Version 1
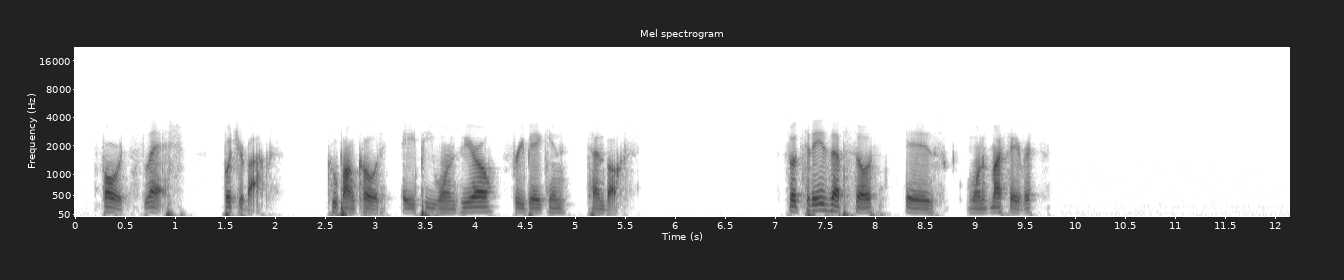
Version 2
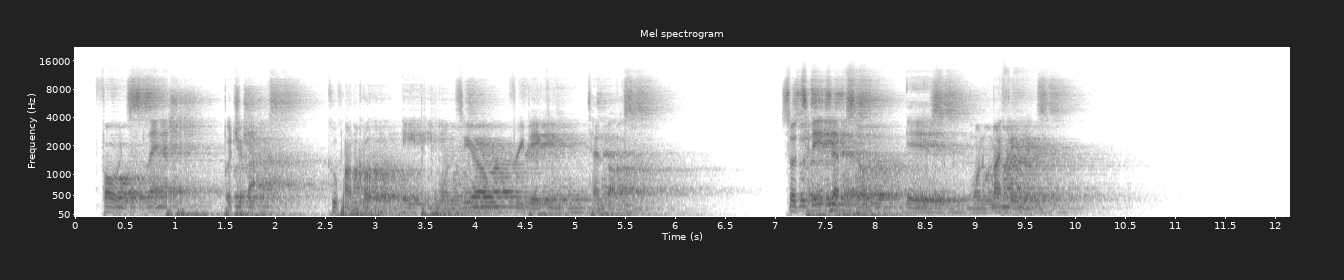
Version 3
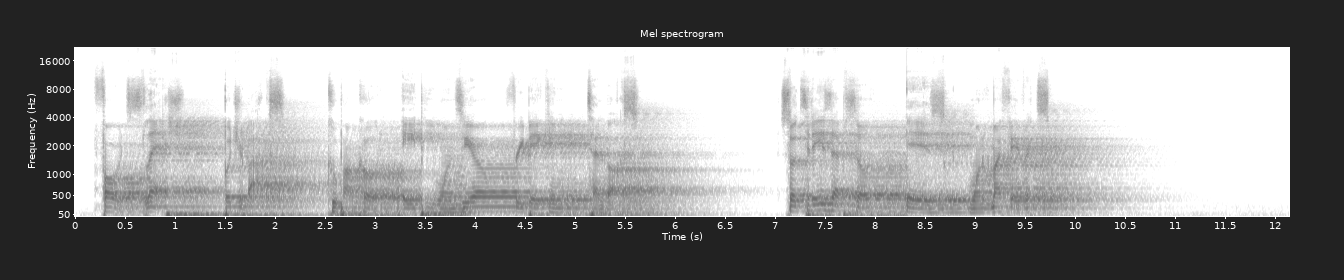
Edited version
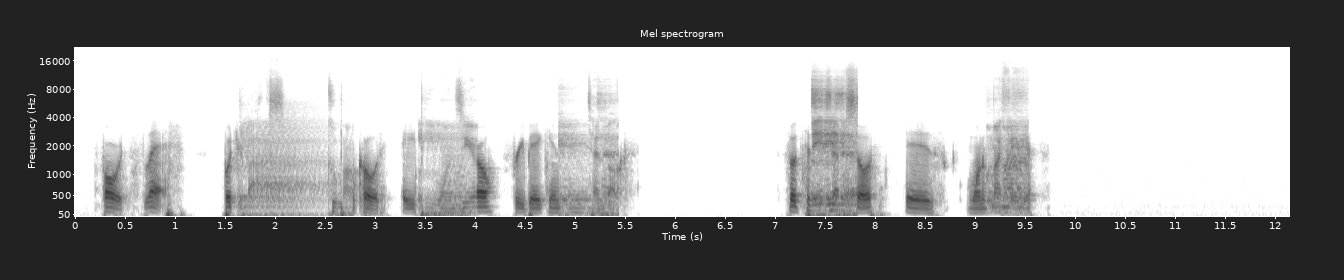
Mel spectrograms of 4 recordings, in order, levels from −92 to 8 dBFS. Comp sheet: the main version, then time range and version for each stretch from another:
1
0:01.64–0:02.78: punch in from 3
0:03.43–0:04.02: punch in from 3
0:04.83–0:05.43: punch in from 2
0:07.36–0:07.82: punch in from 2
0:09.11–0:09.53: punch in from 2

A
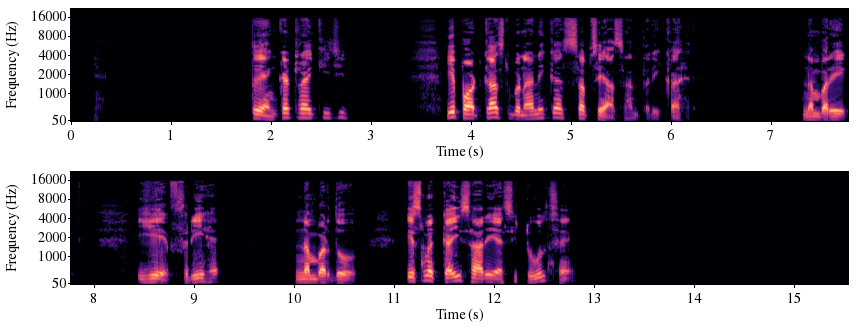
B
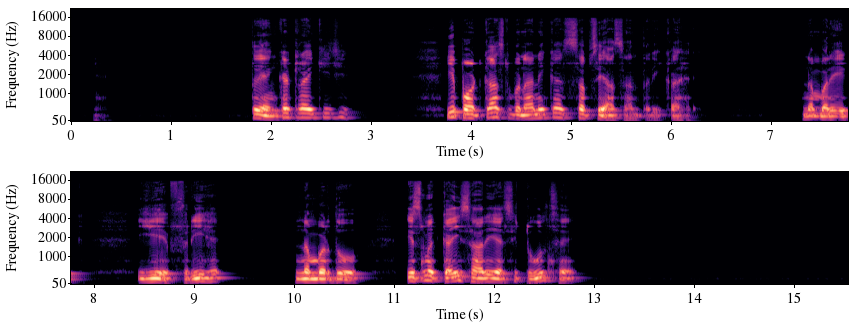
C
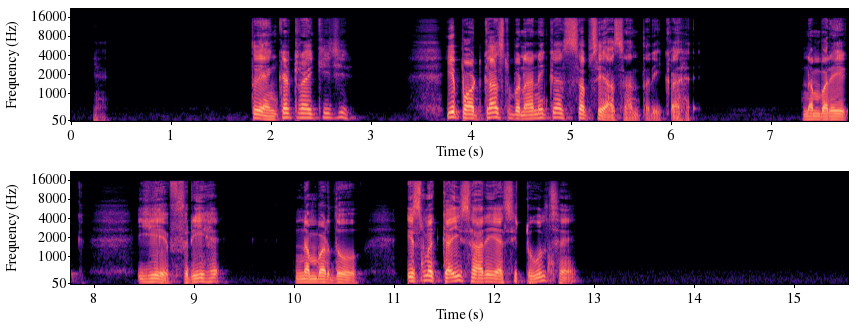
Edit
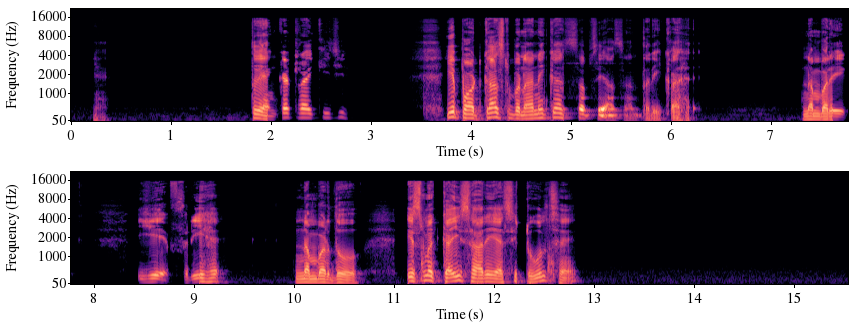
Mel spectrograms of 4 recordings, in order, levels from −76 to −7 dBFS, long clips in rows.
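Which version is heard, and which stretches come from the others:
C
0:01.96–0:03.52: punch in from A
0:04.92–0:05.70: punch in from B
0:07.61–0:09.05: punch in from A

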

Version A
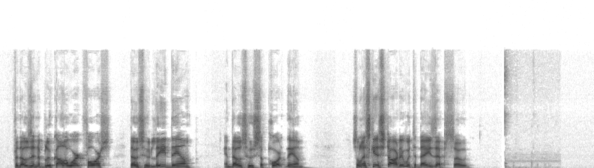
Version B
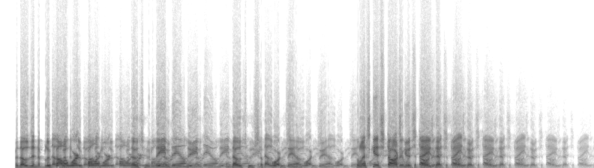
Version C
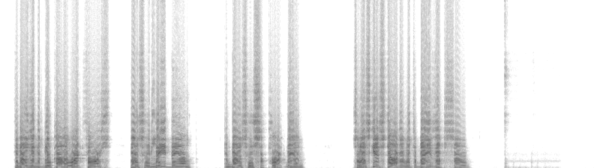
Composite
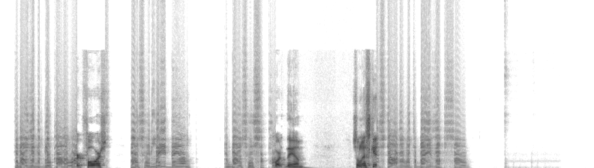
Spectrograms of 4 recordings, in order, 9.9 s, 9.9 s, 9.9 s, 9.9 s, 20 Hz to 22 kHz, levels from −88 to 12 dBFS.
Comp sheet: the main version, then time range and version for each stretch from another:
C
0:01.29–0:01.76: punch in from A
0:04.60–0:06.28: punch in from A
not used: B

